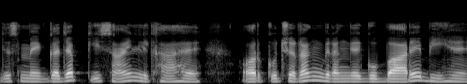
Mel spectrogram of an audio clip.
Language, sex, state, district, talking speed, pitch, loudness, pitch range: Hindi, male, Uttar Pradesh, Jalaun, 165 wpm, 140 Hz, -20 LUFS, 135-150 Hz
